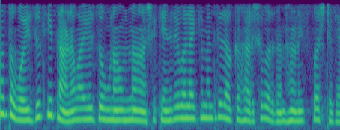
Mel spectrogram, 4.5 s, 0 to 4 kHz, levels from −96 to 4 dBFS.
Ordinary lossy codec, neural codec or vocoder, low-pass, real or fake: none; codec, 16 kHz, 4.8 kbps, FACodec; 3.6 kHz; fake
